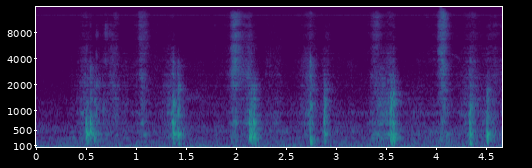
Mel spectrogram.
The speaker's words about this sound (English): Sounds like... Footsteps. Door closes.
